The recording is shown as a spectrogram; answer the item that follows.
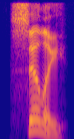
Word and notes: silly: síli; スィリィ

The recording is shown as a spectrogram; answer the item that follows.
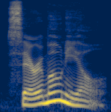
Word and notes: ceremonial: sèrəmóuniəl; セラモゥニアル

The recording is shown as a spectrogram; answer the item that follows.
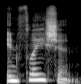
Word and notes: inflation: infléiʃən; インフレイション

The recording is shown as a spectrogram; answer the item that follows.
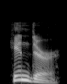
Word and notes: hinder: híndər; ヒンダァ

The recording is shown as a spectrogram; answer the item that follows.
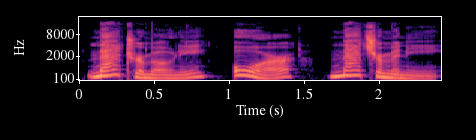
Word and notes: matrimony: mǽtrəmòuni; マァトロモニィ

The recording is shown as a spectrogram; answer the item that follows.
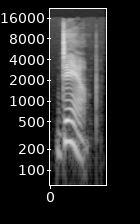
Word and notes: damp: dǽmp; ダァンプ

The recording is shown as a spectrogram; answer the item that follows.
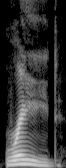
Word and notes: raid: réid; レェイド

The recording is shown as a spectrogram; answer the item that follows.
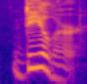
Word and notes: dealer: díːlə r; ディーラァ

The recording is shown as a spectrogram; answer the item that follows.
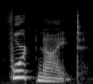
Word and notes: fortnight: fɔ́ːrtnàit; フォートナイト

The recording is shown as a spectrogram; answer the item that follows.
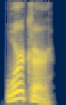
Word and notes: worker: wə’ː r kə r; ワーカー

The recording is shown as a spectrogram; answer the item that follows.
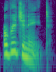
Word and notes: originate: ərídʒənèit; オリジネェイト

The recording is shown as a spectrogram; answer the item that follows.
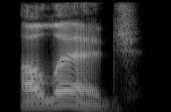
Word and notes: allege: əlédʒ; アレジ

